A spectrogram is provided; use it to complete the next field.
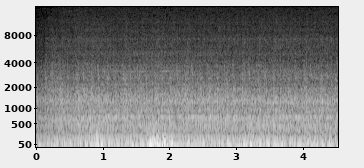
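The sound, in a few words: scooter wheel spinning in place on a steep slope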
